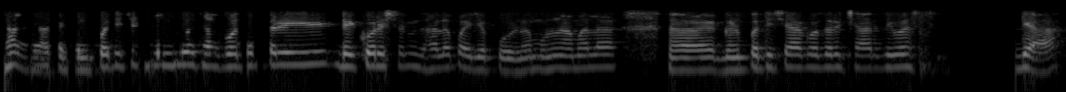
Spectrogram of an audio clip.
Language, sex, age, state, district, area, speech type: Marathi, male, 45-60, Maharashtra, Raigad, rural, conversation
